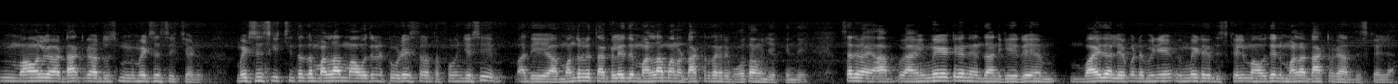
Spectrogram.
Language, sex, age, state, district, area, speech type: Telugu, male, 60+, Andhra Pradesh, Nellore, urban, spontaneous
